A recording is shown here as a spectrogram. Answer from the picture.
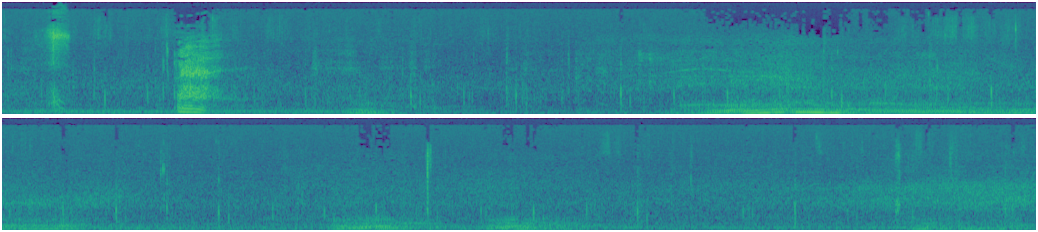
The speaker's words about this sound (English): A lot of traffic this morning. Not exactly sure why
